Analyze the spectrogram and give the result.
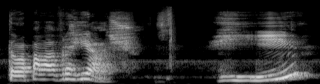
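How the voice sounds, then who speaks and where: A woman teacher with a Brazilian Portuguese accent giving a recorded lesson for schoolchildren, asking questions and slowing down to spell out syllables. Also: on the high side, sing-song. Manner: patient, rising question-and-answer tone, slows to spell out syllables.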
